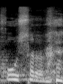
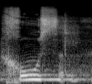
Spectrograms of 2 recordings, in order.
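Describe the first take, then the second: First: The final r sound is strong and exaggerated. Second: The final r sound is light and subtle. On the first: The speaker calls it wrong. "Tapi jangan terlalu khusr" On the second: The speaker calls it right. "tapi khusr. Jadi betul-betul sangat halus ya"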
